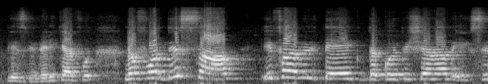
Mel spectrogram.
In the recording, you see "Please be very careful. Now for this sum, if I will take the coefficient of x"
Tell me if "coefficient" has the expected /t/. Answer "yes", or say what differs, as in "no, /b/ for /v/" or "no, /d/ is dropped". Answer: no, /t/ is dropped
